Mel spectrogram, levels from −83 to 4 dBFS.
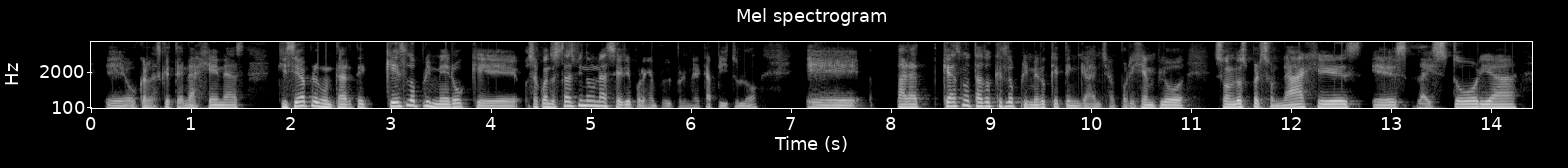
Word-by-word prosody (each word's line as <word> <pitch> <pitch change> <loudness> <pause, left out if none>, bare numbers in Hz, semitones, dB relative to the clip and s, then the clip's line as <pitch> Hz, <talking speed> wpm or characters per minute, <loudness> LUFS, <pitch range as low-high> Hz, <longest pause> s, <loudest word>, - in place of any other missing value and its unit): eh, 100 -1 -3
o 105 -2 -6
con 115 - -2
las 90 -3 -7
que - - -2
te 110 - -6
enajenas, 115 +3 -1 0.3
quisiera 175 +8 +3
preguntarte, 135 -5 +2
¿qué 175 - +4
es 175 - +3
lo 210 -4 +1
primero 150 -4 +2
que? 100 -6 -2
O - - -12
sea, 145 - -1
cuando 150 -2 +3
estás 185 - +1
viendo 210 -1 +4
una 190 -2 +2
serie, 130 -7 -1
por 100 - -5
ejemplo, 100 0 -10
el 95 - -14
primer 100 0 -14
capítulo, 100 +5 -8 0.4
eh, 110 -3 -1 0.3
para 130 -1 0
¿qué 180 - +2
has 180 - +1
notado 180 -5 +2
qué 185 - 0
es 170 - -3
lo 175 - +1
primero 130 -5 0
que 145 - -2
te - - -4
engancha? 90 -3 -5
Por 95 +2 -9
ejemplo, 115 +1 +1 0.3
¿son 130 -2 +2
los 140 +1 +5
personajes, 135 +4 +2
es 115 -3 -1
la 95 -2 -5
historia, 130 +7 +1
125 Hz, 190 wpm, -21 LUFS, 105-140 Hz, 0.4 s, los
